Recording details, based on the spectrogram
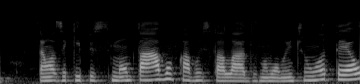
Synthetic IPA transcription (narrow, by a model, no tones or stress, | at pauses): ẽt̪ɐ̃w̃ɐzekipɪsːɪmõnt̪avɐ̃w̃fi̥kavɐ̃w̃ĩst̪alad̪ʊznoɾmawmẽnt͡ʃɪnũot̪ɛw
